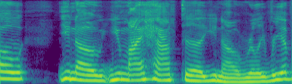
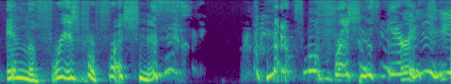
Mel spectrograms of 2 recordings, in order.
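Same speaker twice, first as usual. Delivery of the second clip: laughing; 13 semitones higher than usual. Real, not acted. Laughing at Newports joke.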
